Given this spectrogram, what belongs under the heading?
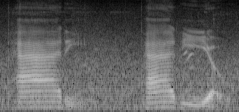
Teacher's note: The T is pronounced with a fast D.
